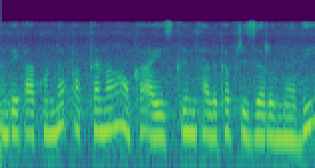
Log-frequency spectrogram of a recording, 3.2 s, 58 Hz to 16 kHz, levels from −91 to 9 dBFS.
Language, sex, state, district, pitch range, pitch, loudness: Telugu, female, Andhra Pradesh, Guntur, 175-200 Hz, 190 Hz, -14 LUFS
